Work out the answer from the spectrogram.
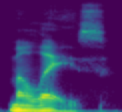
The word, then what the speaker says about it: malaise: Malaise. 2 syllables. Stress on the second. Sounds French. It is French in origin, malaise.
